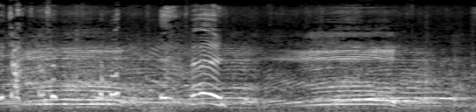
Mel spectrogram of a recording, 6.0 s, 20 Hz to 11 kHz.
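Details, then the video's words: Several low, harmonic moos from agitated, loose-running cattle, overlapped by excited human shouting and a vehicle nearby. "KUMPULAN SAPI NGAMUK MENAKUTKAN 2022"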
